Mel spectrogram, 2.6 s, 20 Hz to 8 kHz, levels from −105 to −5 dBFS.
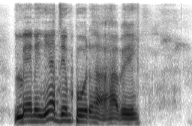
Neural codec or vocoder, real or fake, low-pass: autoencoder, 48 kHz, 32 numbers a frame, DAC-VAE, trained on Japanese speech; fake; 7.2 kHz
